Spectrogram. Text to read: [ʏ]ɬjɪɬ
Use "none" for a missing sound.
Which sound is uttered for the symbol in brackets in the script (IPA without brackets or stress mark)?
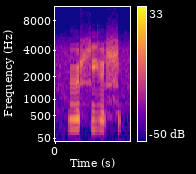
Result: ʏ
